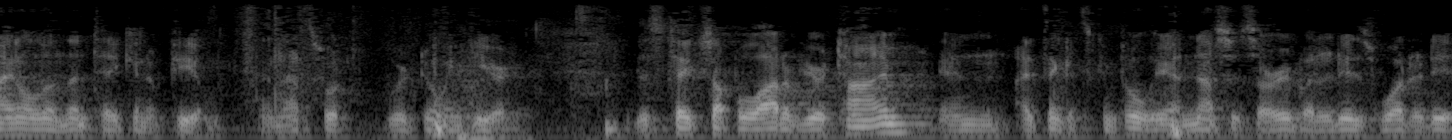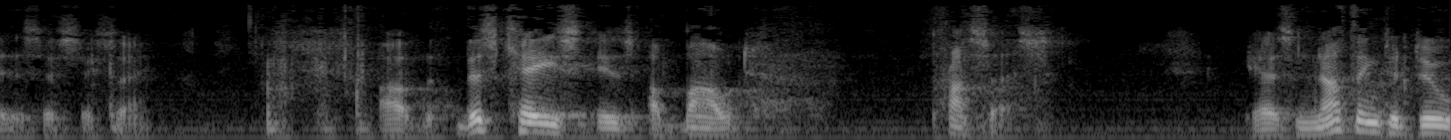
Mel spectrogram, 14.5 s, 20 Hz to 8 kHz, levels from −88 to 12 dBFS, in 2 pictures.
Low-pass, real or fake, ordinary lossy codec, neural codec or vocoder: 7.2 kHz; real; MP3, 64 kbps; none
